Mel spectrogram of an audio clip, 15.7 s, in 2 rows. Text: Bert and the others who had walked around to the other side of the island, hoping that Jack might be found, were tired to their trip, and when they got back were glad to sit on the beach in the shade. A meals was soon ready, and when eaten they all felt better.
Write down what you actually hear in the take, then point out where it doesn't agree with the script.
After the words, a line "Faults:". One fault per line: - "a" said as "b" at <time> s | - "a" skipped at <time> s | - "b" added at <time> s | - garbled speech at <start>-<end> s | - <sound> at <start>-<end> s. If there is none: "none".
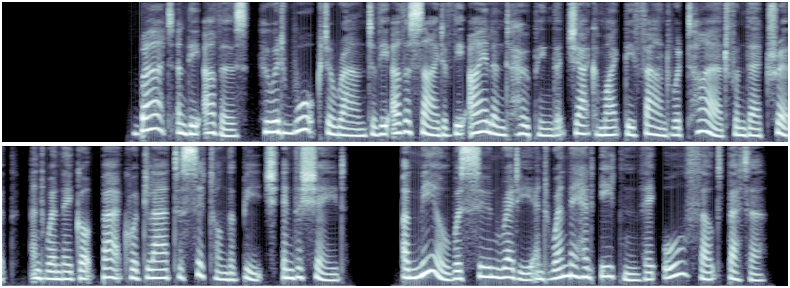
Bert and the others who had walked around to the other side of the island, hoping that Jack might be found, were tired from their trip, and when they got back were glad to sit on the beach in the shade. A meal was soon ready, and when they had eaten they all felt better.
Faults:
- "to" said as "from" at 7.3 s
- "meals" said as "meal" at 11.9 s
- "they had" added at 13.5 s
